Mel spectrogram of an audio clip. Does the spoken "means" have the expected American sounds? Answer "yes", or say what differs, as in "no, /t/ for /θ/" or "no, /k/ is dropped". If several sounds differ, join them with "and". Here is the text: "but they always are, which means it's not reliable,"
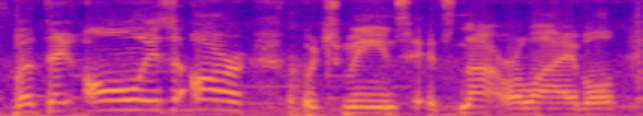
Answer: yes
